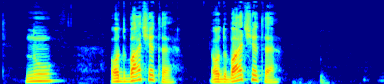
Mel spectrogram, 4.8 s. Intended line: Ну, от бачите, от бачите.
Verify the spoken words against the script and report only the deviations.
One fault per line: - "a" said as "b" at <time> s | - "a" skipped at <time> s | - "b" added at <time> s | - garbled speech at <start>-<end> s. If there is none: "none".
none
